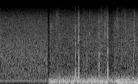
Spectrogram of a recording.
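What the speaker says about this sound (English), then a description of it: "It is absolutely blimmin' bucketing down now." Heavy tropical rain pours down in the Taman Negara jungle, a dense continuous roar starting abruptly partway through, loud and close, with a few sharper drip or rustle bursts on top.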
